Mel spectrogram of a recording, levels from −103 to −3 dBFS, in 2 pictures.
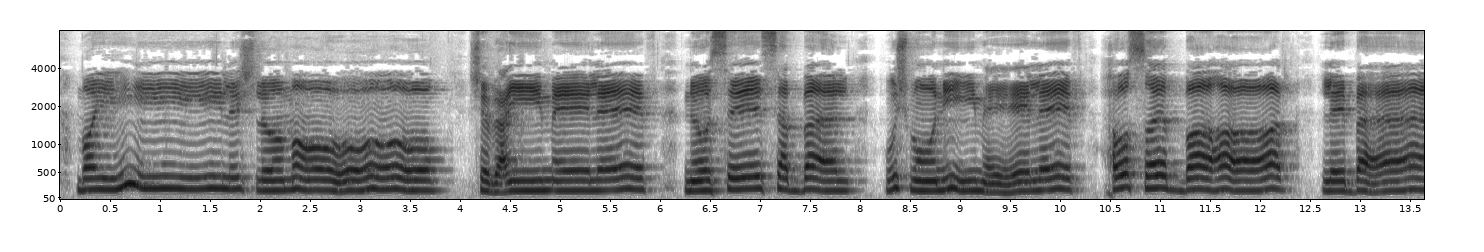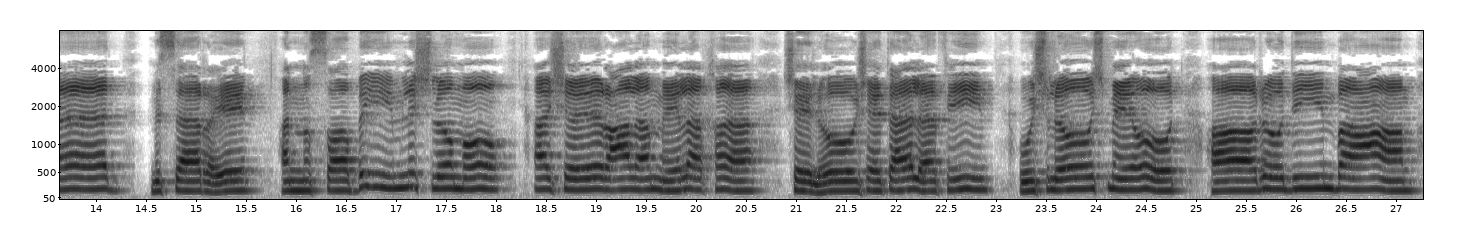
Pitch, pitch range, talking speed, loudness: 190 Hz, 175-205 Hz, 50 wpm, -16 LUFS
